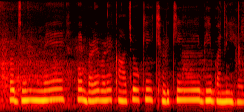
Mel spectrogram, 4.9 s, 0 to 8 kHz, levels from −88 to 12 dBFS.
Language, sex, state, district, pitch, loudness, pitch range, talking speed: Hindi, female, Maharashtra, Aurangabad, 220 Hz, -30 LUFS, 210-230 Hz, 135 wpm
